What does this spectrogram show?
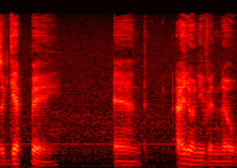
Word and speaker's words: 月餅: word not the Japanese word but the Japanese pronounce a get BAE and I don't even know what the Chinese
